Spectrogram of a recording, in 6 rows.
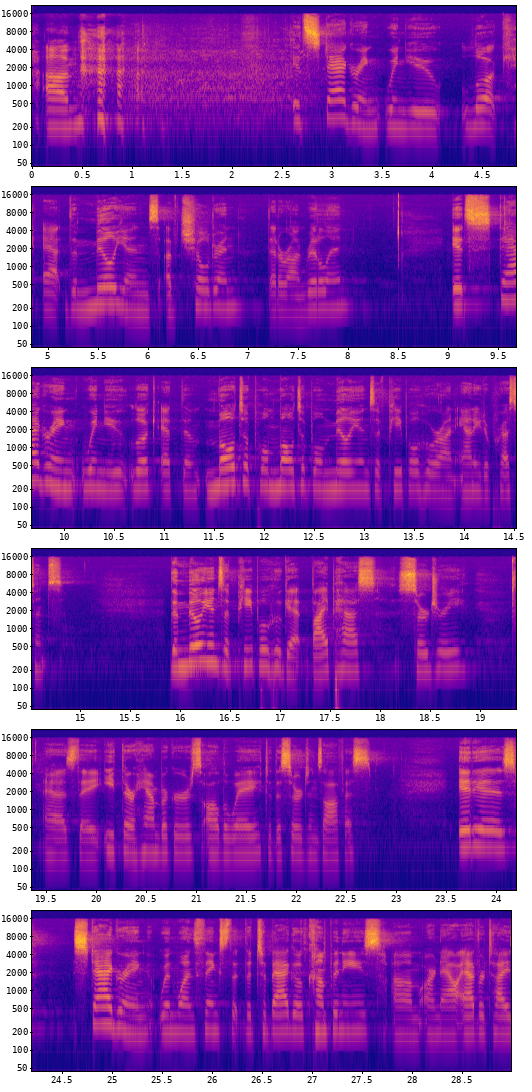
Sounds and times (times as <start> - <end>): Speech: 0.1 - 0.6, 2.6 - 8.0, 15.9 - 22.8, 23.6 - 28.9.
